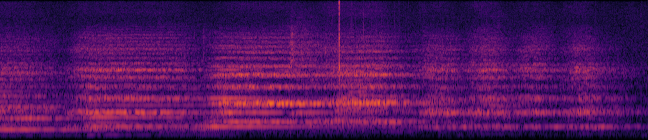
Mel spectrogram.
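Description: Large children's choir singing held chords in a big concert hall, the notes changing every second or two; the sound fades away near the end.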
